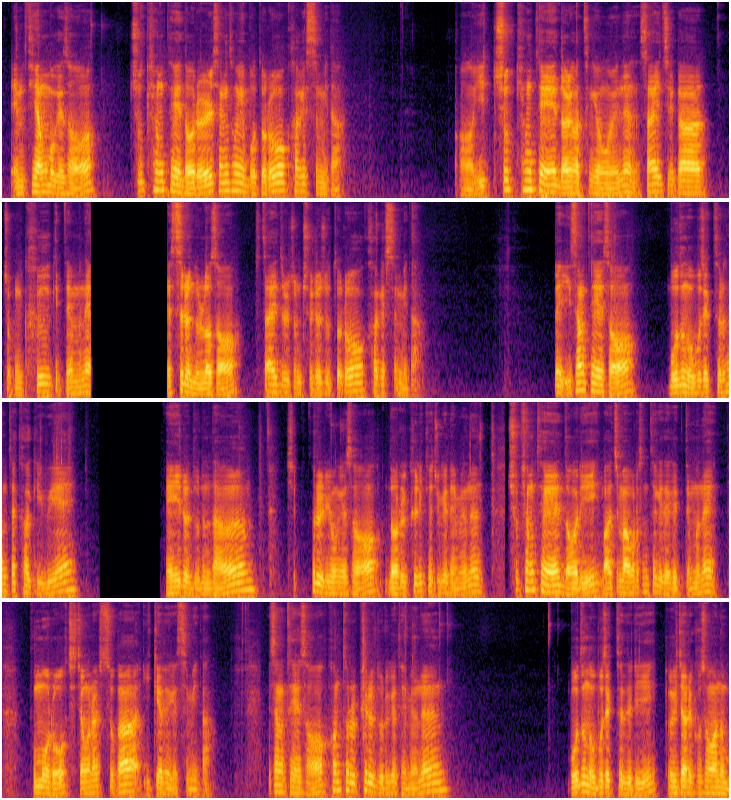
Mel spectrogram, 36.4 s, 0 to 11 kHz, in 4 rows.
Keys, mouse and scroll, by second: 1.7-2.3 middle drag, 5.9-6.4 scroll up 2, 6.7-8.2 middle drag, 10.2 s, 13.3-17.8 middle drag, 16.7-17.1 scroll up 1, 17.2-17.8 scroll down 1, 17.8 click, 17.8 scroll down 1, 17.9-19.1 middle drag, 19.0 click, 19.2 click, 19.6 a, 22.3 shift+click, 31.7 ctrl+p, 34.1 click.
